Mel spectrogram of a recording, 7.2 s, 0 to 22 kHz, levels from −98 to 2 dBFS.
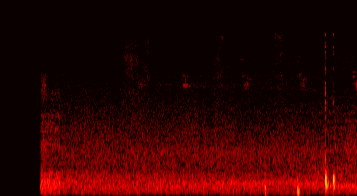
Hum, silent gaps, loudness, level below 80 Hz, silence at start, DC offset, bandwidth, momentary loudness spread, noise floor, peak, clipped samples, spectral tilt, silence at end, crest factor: none; none; -46 LUFS; -68 dBFS; 0.8 s; under 0.1%; 10.5 kHz; 25 LU; -66 dBFS; -20 dBFS; under 0.1%; -8.5 dB/octave; 0 s; 32 dB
